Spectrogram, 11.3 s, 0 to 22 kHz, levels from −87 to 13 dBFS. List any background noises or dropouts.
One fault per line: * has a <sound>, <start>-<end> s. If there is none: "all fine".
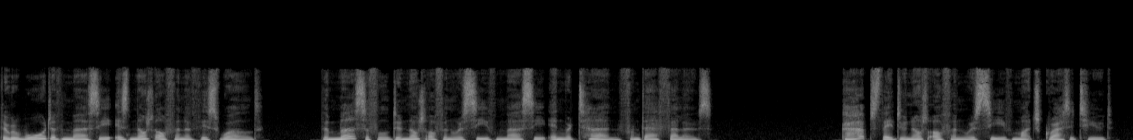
all fine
